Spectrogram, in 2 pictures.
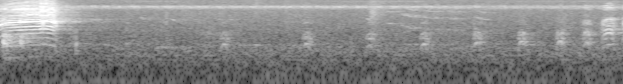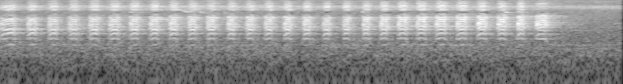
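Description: A grey hornbill's harsh opening squawk, then a fast cackling series of about five notes per second. A steady high insect whine runs throughout.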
